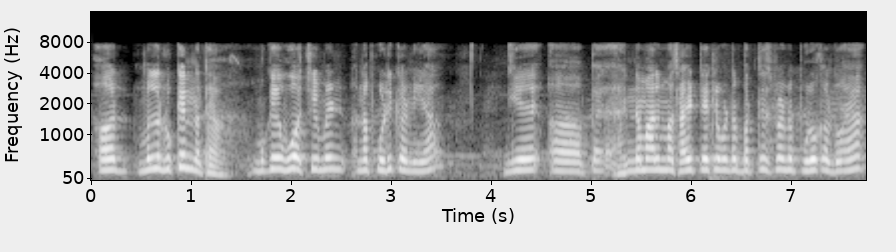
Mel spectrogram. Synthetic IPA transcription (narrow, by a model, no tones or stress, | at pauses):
ɔːmɐt̪ləbɾʊkenːɐt̪ʰamũːkʰeʊɦoɐt͡ɕiːʋmẽɳʈɐnãpuːɽikɐɾɽ̃iaː | d͡ʑiːə̃pɦɪnəmaːlmãsaːiʈɾeːkɪloːmɪːʈ̬əɾbɐt̪ːɪspẽɳmẽpuːɾokɐɾnd̪oaːjã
